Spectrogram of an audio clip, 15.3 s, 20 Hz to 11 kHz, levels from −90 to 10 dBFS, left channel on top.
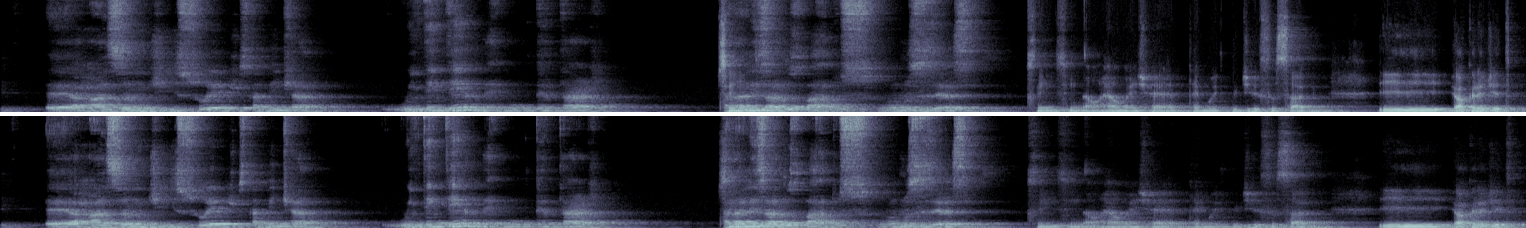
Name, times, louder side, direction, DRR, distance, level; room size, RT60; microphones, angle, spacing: voice 1, 0.5-3.2 3.8-6.0 7.2-9.8, right 2 dB, 60° right, -1 dB, 1.4 m, -26 dB
voice 2, 7.2-7.6 10.4-13.2 13.5-15.1, left 2 dB, 55° left, 8 dB, 0.5 m, -23 dB
5.9 x 4.1 x 4.5 m, 1.3 s
head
